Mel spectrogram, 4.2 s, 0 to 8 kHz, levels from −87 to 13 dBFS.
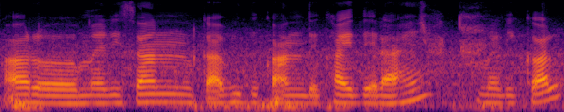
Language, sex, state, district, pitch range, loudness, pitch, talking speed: Hindi, female, Odisha, Sambalpur, 160-180 Hz, -19 LUFS, 165 Hz, 155 wpm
